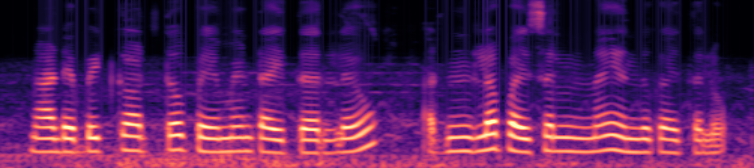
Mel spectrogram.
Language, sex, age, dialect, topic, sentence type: Telugu, male, 18-24, Telangana, banking, question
